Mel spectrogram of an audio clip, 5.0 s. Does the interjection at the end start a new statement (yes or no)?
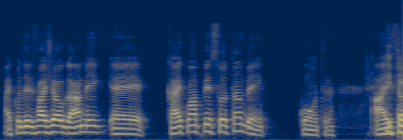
no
